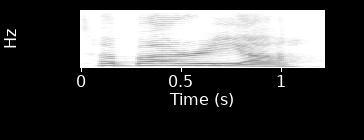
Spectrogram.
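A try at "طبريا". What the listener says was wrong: Very good, Tabaria. Very good.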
